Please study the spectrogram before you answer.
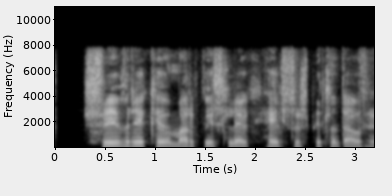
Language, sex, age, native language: Icelandic, male, 30-39, Icelandic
